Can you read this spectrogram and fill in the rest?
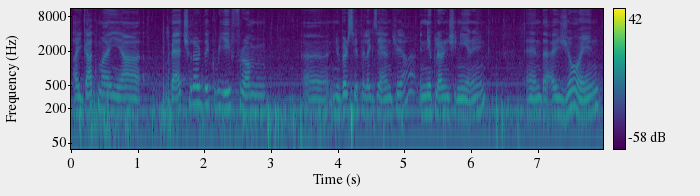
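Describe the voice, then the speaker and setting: An older woman with an Egyptian accent speaks informally on a panel. Her voice is fairly low for a woman, and a clear hum runs behind it. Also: normal speed. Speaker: nuclear engineer, panelist. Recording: noisy room with clear hum.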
